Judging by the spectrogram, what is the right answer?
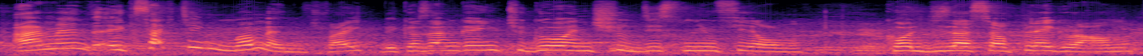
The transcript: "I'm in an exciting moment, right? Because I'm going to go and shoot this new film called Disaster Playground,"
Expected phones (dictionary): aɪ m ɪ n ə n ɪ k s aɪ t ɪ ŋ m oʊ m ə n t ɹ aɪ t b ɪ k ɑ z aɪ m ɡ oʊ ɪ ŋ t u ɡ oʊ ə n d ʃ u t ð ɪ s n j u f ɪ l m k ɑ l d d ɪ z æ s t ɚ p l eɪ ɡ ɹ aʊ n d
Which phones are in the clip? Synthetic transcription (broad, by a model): aɪ m ɪ n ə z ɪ k t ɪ ŋ m oʊ m ə n t ɹ aɪ t b ɪ k ɑ z aɪ m ɡ oʊ ɪ ŋ t u ɡ oʊ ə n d ʃ u t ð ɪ s n j u f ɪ l m k ɑ l d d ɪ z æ s t ɚ p l eɪ ɡ ɹ aʊ n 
